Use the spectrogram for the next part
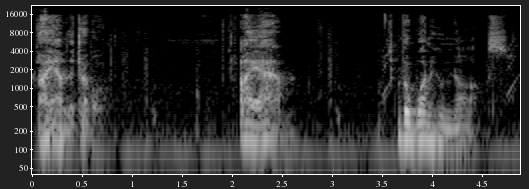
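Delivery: low, slow menacing reply; menacing quote. Acted. Player answering the barkeep, mock menacing. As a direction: deliver it like a grim TV antihero. Quoting a famous TV line.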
